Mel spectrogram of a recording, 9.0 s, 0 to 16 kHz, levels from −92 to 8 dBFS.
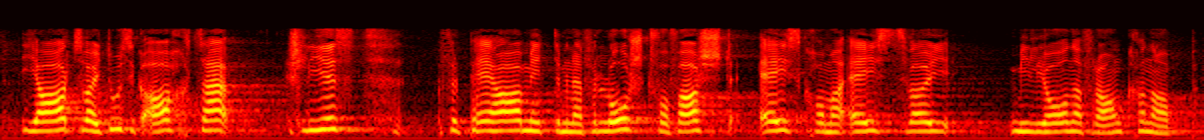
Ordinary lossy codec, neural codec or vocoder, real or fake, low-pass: AAC, 64 kbps; none; real; 7.2 kHz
